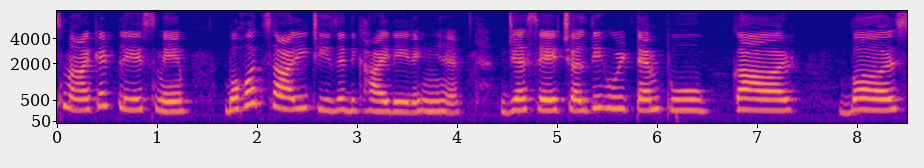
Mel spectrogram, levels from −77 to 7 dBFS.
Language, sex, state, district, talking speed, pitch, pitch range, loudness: Hindi, female, Jharkhand, Ranchi, 115 wpm, 260 Hz, 245-275 Hz, -15 LUFS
